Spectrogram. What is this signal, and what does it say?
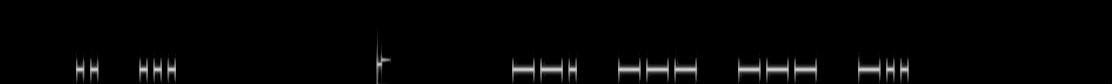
Morse code, heard as a keyed tone, about 17 wpm, spaced as for 12 wpm, 700 Hz. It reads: IS GOOD
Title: 2x Character Spacing - Top 200 Words - 17wpm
